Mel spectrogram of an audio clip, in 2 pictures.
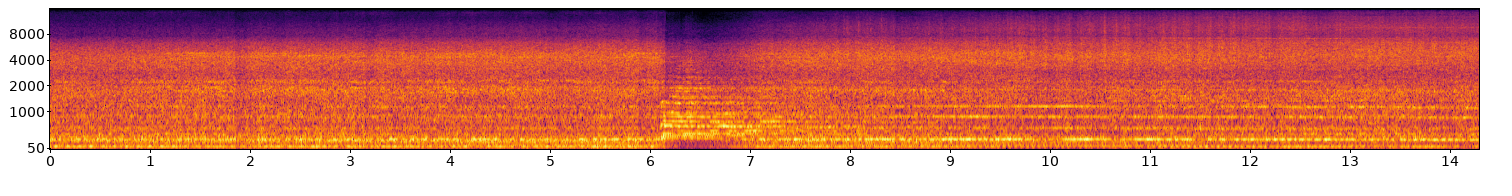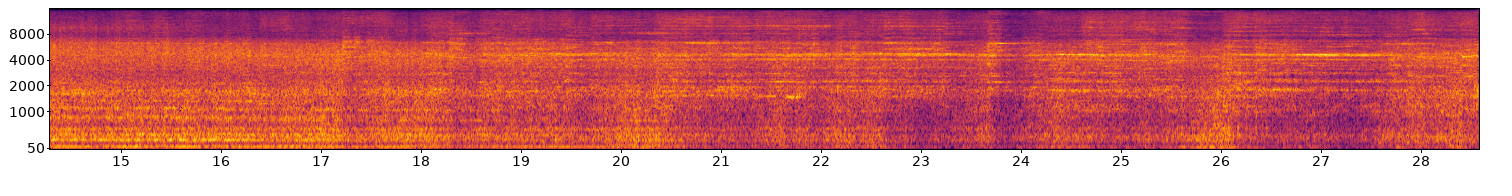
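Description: Freight train passing at close range: a steady drone from the CSX diesel locomotives through the first half, then covered hopper cars rolling by with high-pitched wheel squeal and clacking of wheels over the rail.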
